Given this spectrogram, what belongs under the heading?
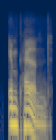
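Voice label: "impend", American English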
